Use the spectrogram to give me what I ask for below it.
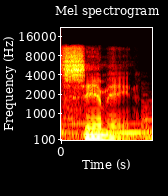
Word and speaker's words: Samhain: The origins of Halloween trace back to an ancient Celtic festival called Samhain, pronounced Samhain.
